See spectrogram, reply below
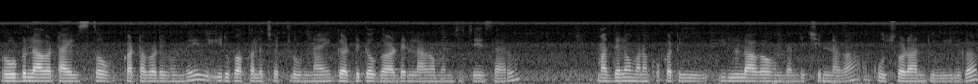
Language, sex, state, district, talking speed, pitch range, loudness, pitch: Telugu, female, Andhra Pradesh, Krishna, 140 wpm, 145-160 Hz, -20 LUFS, 155 Hz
